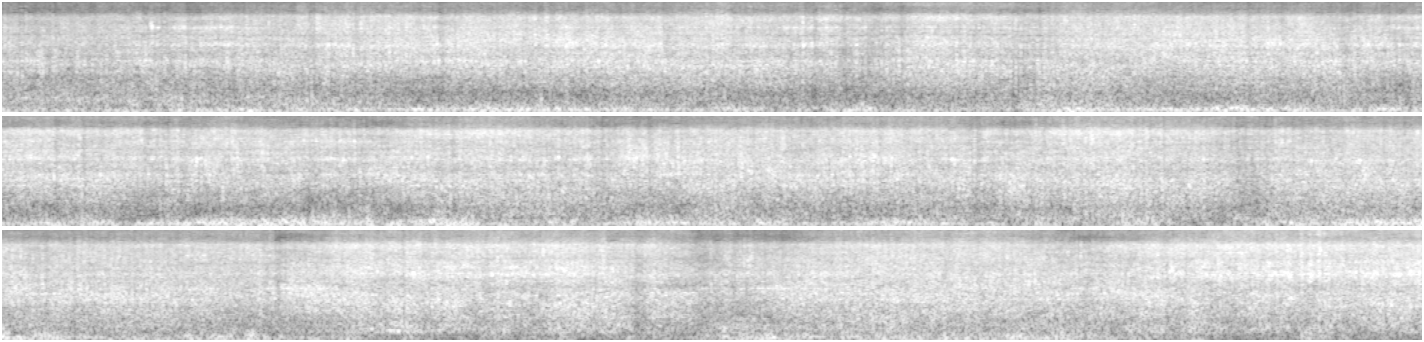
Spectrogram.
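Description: Steady rushing of wind over the microphone and skis sliding on snow during a downhill run, surging and easing a little.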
